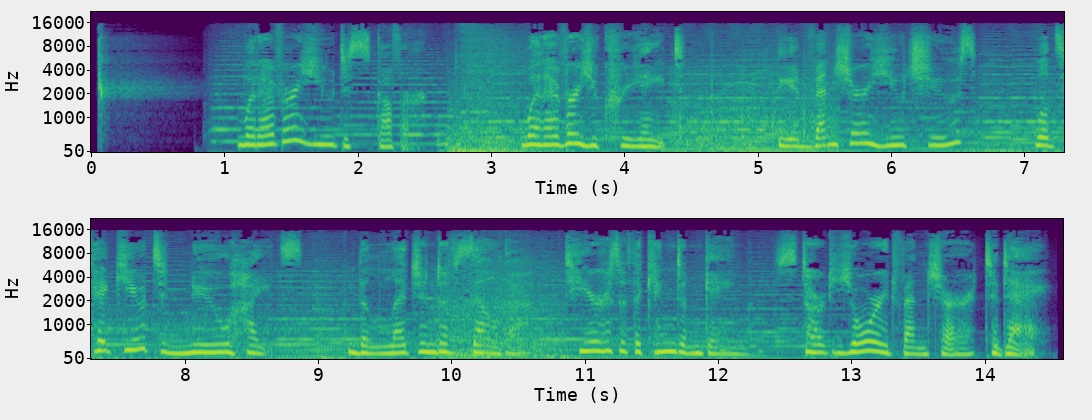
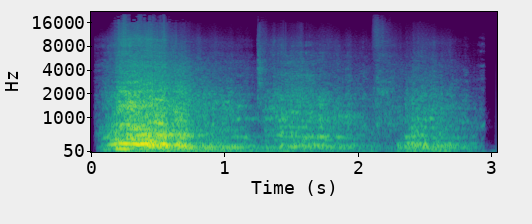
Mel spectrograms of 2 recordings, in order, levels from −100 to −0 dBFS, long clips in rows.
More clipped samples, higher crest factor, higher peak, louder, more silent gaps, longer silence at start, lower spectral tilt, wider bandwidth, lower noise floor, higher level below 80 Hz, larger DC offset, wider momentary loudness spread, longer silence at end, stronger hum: neither; about the same, 16 dB vs 16 dB; about the same, -2 dBFS vs 0 dBFS; second, -18 LUFS vs -11 LUFS; neither; about the same, 0.05 s vs 0.1 s; second, -4 dB/octave vs -7.5 dB/octave; first, 16 kHz vs 11.5 kHz; first, -52 dBFS vs -36 dBFS; first, -34 dBFS vs -40 dBFS; neither; second, 9 LU vs 23 LU; second, 0.15 s vs 0.3 s; neither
